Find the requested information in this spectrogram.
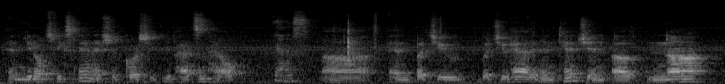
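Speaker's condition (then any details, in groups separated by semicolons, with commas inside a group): No condition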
